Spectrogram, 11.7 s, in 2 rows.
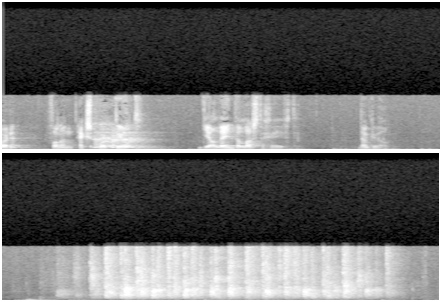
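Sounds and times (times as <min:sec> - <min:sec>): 
speech: 0:00.0 - 0:04.0, 0:04.8 - 0:05.2
crowd clapping in a public gallery: 0:06.5 - 0:11.3.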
